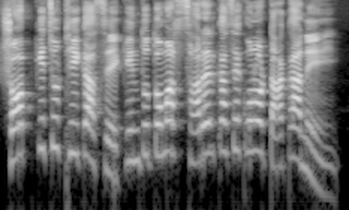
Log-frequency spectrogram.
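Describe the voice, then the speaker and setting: Tiny cartoon mouse, high-pitched, piercingly bright, excitable, urging, delivery. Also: female voice, a little fast. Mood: scheming, eager. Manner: eager, urging, exclaiming. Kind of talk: cartoon fan dub.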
